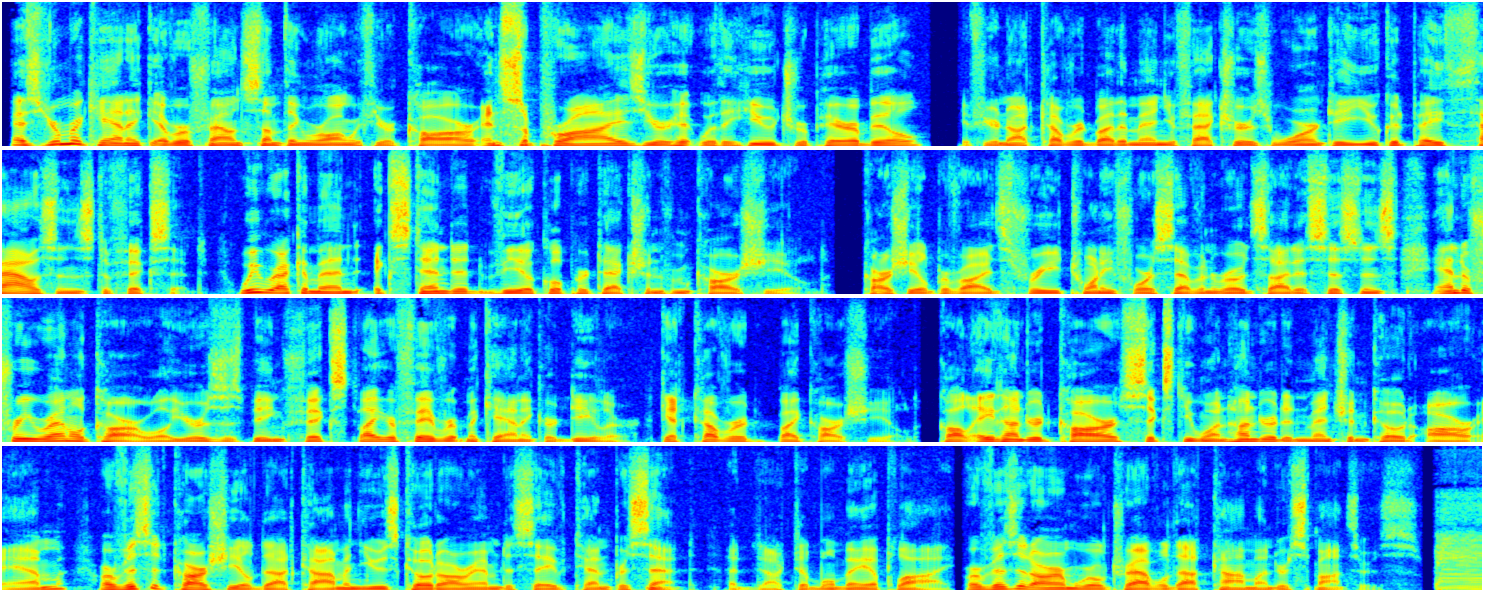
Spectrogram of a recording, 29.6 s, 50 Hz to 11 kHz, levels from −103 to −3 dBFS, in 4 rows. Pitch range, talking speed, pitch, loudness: 95-125 Hz, 190 wpm, 110 Hz, -23 LUFS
